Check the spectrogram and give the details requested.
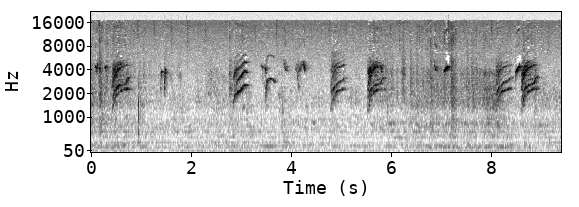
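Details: Parisian Frill canary, a frilled canary breed from a show breeder. It gives short, bright, downward-sweeping chirps in clusters, spaced by pauses of one to two seconds, over a steady low room hum.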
